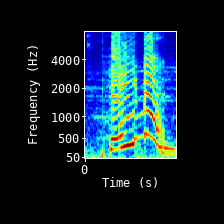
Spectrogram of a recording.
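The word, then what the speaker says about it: payment: কি বলে ও card পেমেন্ট পেমেন্ট ইটস নট পেমেন্ট এটা কি পেমেন্ট পেইমেন্ট ইয়েস ওরে বাপরে বাপ সো পেমেন্ট না বলে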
